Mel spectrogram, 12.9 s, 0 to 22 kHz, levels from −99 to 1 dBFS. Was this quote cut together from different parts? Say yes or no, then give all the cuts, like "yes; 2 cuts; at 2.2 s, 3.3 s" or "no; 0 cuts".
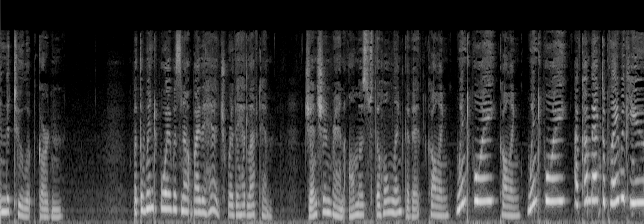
yes; 1 cut; at 10.0 s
